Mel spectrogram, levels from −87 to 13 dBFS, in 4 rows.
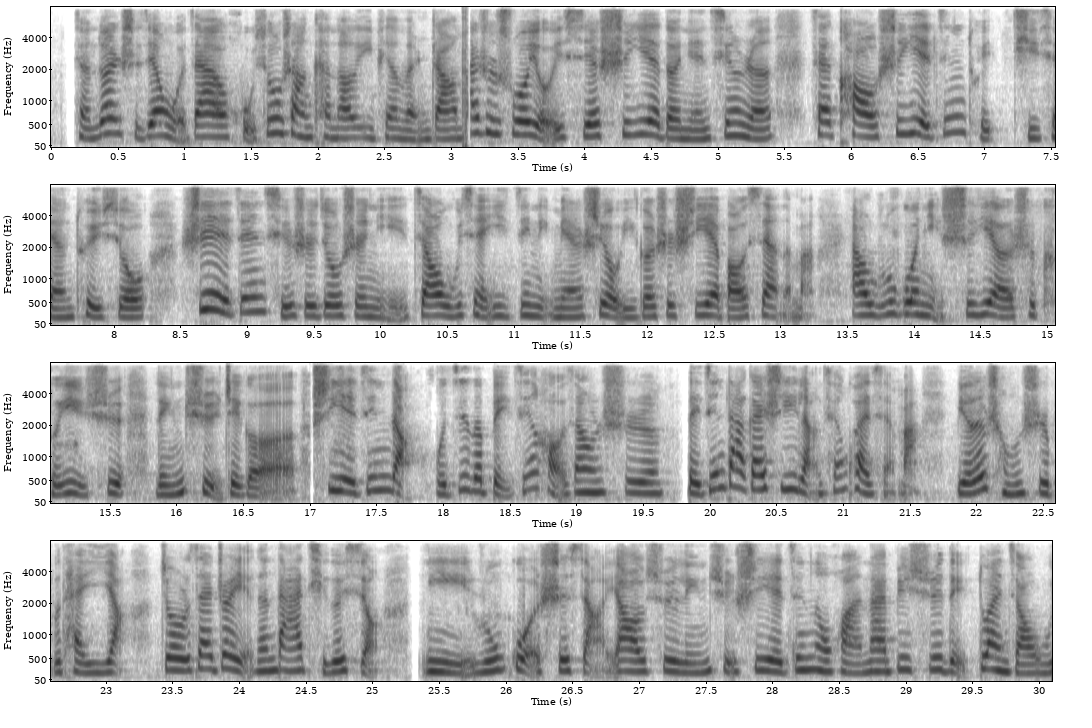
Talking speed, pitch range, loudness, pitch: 285 characters per minute, 210-260 Hz, -16 LUFS, 230 Hz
